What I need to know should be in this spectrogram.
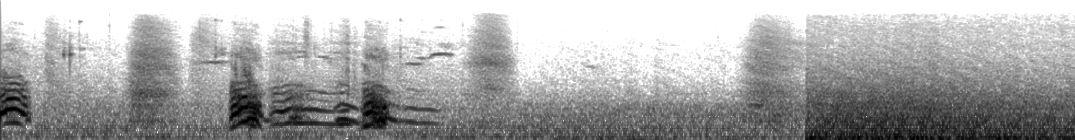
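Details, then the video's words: Puppies romping with their mother dog in fresh snow in winter; one bark opens, then a couple of short barks trailing into whiny, bending notes, followed by a steady rush of broadband noise. "Dog barking sounds"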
